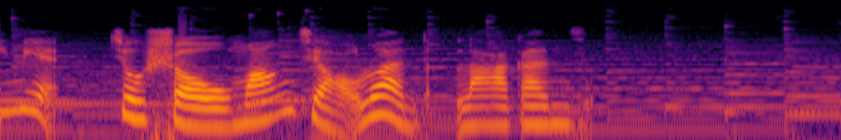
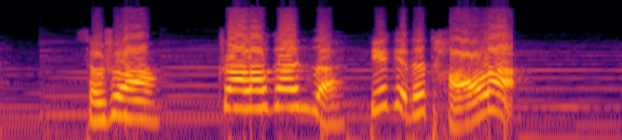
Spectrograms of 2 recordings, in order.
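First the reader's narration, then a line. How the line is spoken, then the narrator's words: Tense shout. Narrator (Chinese): 他紧张的大喊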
